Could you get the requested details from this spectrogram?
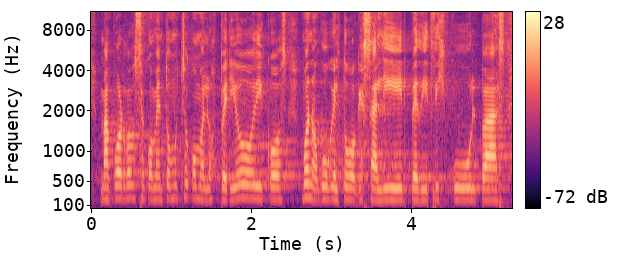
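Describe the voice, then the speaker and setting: A woman giving a conference talk to an audience, earnest and full of hesitations, often checking in with her listeners. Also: mid-range voice. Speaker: conference speaker. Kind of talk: public lecture to an audience. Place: large conference hall. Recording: long hall reverb.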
